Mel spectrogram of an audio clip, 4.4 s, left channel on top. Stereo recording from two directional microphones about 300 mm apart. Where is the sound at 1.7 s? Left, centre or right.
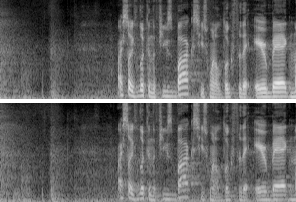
Centre.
